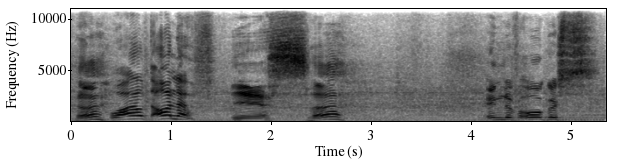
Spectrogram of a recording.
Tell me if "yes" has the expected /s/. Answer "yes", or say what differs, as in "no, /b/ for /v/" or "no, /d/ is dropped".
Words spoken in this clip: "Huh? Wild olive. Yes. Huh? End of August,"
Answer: yes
